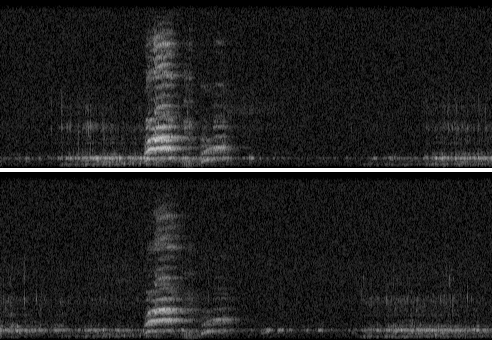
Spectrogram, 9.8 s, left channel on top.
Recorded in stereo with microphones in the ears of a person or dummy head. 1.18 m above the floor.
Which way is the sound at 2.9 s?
65° left (ahead or behind).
